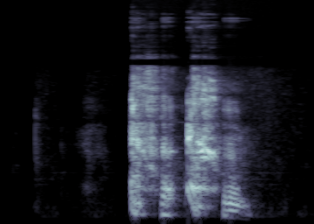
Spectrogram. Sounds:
Cough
